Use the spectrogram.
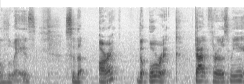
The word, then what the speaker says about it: Auric: So the auric, that throws me. It's AU, and like in English, auric. This is like auric is what I want to say, but it's auric.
